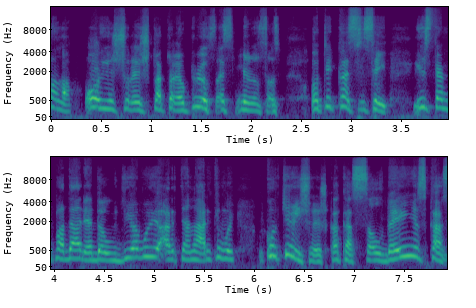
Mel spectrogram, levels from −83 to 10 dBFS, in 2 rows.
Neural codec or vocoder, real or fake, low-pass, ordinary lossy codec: codec, 44.1 kHz, 2.6 kbps, SNAC; fake; 14.4 kHz; Opus, 16 kbps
